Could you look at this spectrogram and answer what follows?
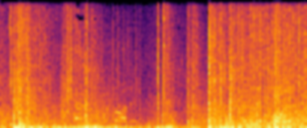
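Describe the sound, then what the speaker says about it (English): Rapid bursts of gunfire from a defensive turret in a shooter video game, loud and close in repeated volleys, with a voice talking over the shots. "Defensive turret activated."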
